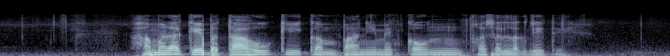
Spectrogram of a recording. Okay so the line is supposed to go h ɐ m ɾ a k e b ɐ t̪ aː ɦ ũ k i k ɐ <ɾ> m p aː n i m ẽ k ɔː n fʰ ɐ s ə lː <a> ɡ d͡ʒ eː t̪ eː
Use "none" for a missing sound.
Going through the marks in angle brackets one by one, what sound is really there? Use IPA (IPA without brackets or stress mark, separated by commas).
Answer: none, ɐ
